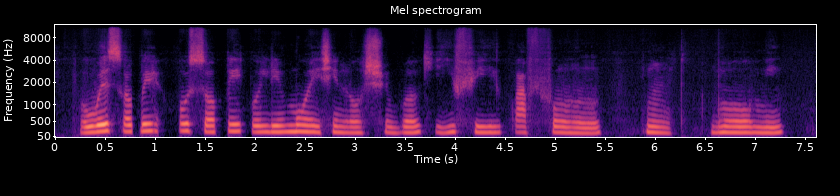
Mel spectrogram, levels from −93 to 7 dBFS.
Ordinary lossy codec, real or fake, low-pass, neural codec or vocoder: AAC, 64 kbps; fake; 10.8 kHz; codec, 16 kHz in and 24 kHz out, 0.6 kbps, FocalCodec, streaming, 2048 codes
